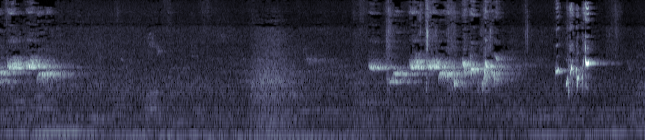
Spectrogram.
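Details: Captive bulbuls, wild-caught near the Mandali crossing and kept in first isolation, give a mellow whistled phrase first, then a busier run of fluty, tumbling notes in the second half, ending with a sharp bright note over faint hum.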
